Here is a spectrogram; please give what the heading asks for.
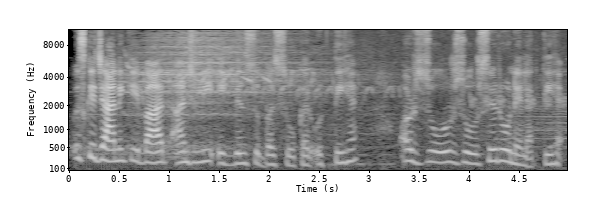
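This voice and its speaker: A woman's voice: medium pitch, moderate pace, background noise. A woman reading scripted narration as the storyteller of a moral tale.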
